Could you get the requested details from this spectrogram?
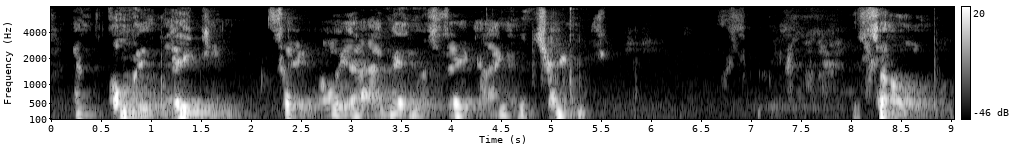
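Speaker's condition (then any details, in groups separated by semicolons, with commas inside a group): Traumatic brain injury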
